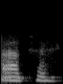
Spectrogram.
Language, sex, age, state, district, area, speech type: Odia, female, 60+, Odisha, Gajapati, rural, conversation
